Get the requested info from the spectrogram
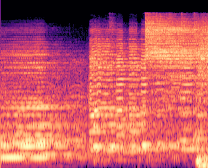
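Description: Live band music led by accordion. About a second in it drops briefly, then cymbals come in and a heavy bass and drum beat starts near the end.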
